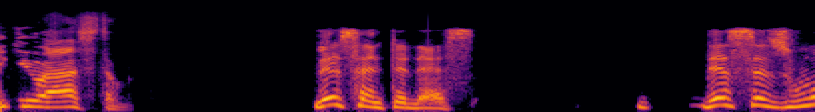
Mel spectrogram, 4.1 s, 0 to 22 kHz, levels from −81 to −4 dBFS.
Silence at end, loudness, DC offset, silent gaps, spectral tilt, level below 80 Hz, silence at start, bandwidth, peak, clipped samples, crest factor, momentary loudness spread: 0 s; -22 LUFS; under 0.1%; 0.67-1.55 s, 2.55-2.72 s, 2.90-3.10 s, 3.30-3.34 s; -3 dB/octave; -68 dBFS; 0 s; 14 kHz; -8 dBFS; under 0.1%; 16 dB; 18 LU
